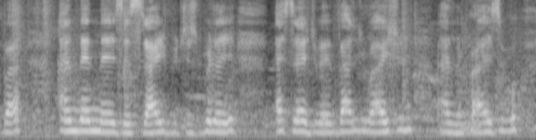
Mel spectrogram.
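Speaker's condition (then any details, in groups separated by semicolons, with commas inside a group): Acquired brain injury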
